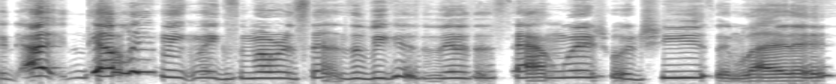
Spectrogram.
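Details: Woman with cerebral palsy, which she states is the cause of her speech and cannot be changed; dysarthria (cerebral palsy).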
